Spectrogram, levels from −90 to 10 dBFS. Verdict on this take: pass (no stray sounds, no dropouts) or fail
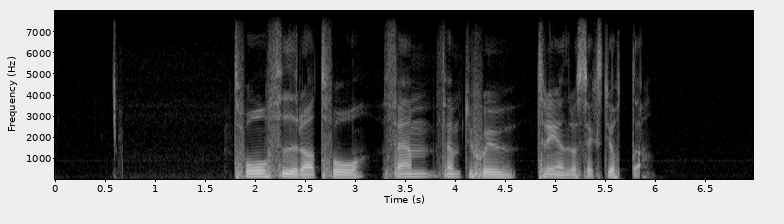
pass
